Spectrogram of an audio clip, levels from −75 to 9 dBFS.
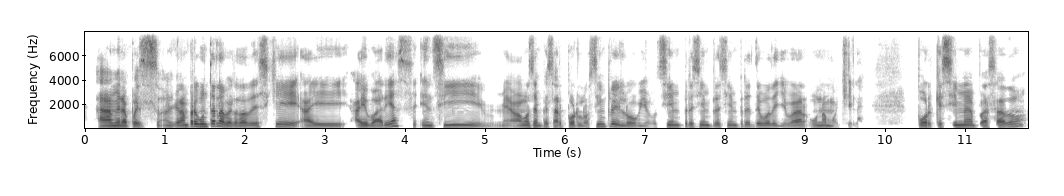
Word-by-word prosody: Ah, 115 +1 +8
mira, 120 -1 +5
pues, 115 -5 +2 0.2
gran 125 +4 +3
pregunta, 185 +2 +5
la 205 -1 +6
verdad 120 0 +1
es 150 +2 -1
que 175 -3 +1
hay 120 +1 -1
hay 120 0 +3
varias. 125 - 0
En 125 -1 -3
sí, 145 0 0 0.2
mira, - - -5
vamos 145 +1 0
a - - +4
empezar 120 +1 -2
por 145 -3 -1
lo 110 - -8
simple 180 +2 -2
y - - +1
lo 120 -1 -2
obvio. 115 +1 -8
Siempre, 145 +1 -3
siempre, 135 -2 -3
siempre 140 +5 -7
debo 140 -1 -2
de 125 -2 -4
llevar 125 +5 -1
una 125 +2 -5
mochila. 115 -3 -9 0.7
Porque 125 -1 -1
sí 145 - +3
me 150 0 +2
ha 145 - +1
pasado 140 +7 -1
130 Hz, 190 wpm, -23 LUFS, 120-145 Hz, 0.7 s, Ah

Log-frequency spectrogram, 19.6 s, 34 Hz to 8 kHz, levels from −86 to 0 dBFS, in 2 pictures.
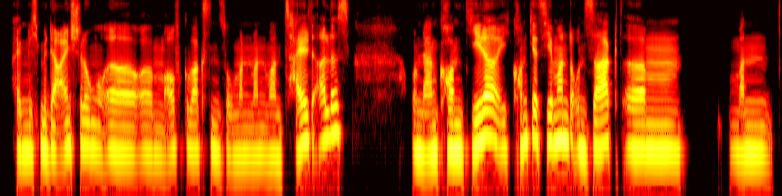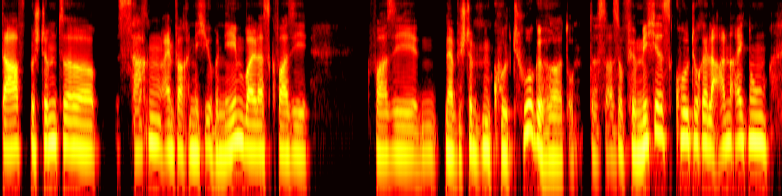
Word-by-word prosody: eigentlich 120 0 -4
mit 125 -3 -2
der 125 - +3
Einstellung, 130 -1 -1
äh, - - -5 0.6
ähm, 115 -1 -8
aufgewachsen, 125 0 -4
so: 110 0 -11
„Man 110 0 -6
man 115 +1 -6
man 110 -1 -5
teilt 155 +2 +2
alles.“ 195 +7 0 0.7
Und 120 -1 -3
dann 115 +1 0
kommt 125 -1 +1
jeder 170 +5 +7 0.2
kommt 155 +5 -3
jetzt 170 -3 +2
jemand 160 +1 +3
und 130 -5 -3
sagt, 135 +6 +4
ähm: 125 -2 0 0.5
„Man 120 -1 -5
darf 135 +1 +4
bestimmte 135 -2 +1 0.3
Sachen 135 +4 -1
einfach 125 -1 -2
nicht 120 +2 -2
übernehmen, 130 +6 0
weil 125 -2 +5
das 120 -2 0
quasi 115 -2 -2 0.7
quasi 115 -1 -4
'n 115 -1 -12
'ner 115 -1 +2
bestimmten 120 +3 -2
Kultur 130 - 0
gehört.“ 100 0 0
Und - - -16
das 105 0 -10
also, 110 +1 -6
für 120 +3 -2
mich 145 - +3
ist 190 -4 +2
kulturelle 160 -4 +1
Aneignung 155 +1 0
125 Hz, 145 wpm, -23 LUFS, 115-145 Hz, 0.7 s, jeder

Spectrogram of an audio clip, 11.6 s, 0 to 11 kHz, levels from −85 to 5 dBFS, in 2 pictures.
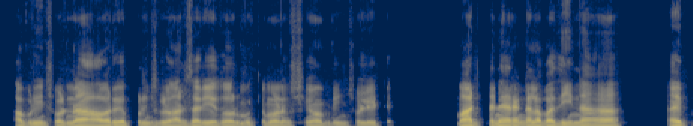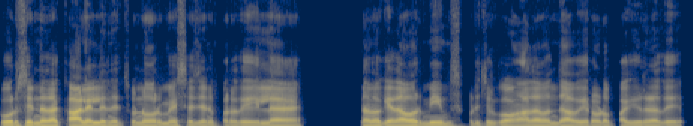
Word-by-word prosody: அப்படின்னு 105 +2 -2
சொன்னா 110 +3 +2
அவரு 110 0 +2
புரிஞ்சுக்கிடுவாரு. 105 -1 -3
சரி 105 0 +1
ஏதோ 100 - -4
ஒரு 95 - -6
முக்கியமான 100 +1 -4
விஷயம் 95 0 -5
அப்படின்னு 90 +1 -10
சொல்லிட்டு. 90 0 -6 0.6
மத்த 125 +4 +3
நேரங்கள்ல 140 -1 +2
பார்த்தீங்கன்னா. 125 +3 0 0.7
அ - - +2
இப்ப 115 - -16
ஒரு 115 - -1
சின்னதா 130 +1 +5
காலையில 120 +1 +6
எந்திரிச்ச 115 -1 -5
உடன்னே 115 0 +1
ஒரு 105 - -3
மெசேஜ் 110 0 -3
அனுப்புறது 100 0 -3
இல்ல. 110 +1 +2 0.8
நமக்கு 115 0 +2
ஏதாவது 125 0 +5
ஒரு 115 - -5
மீம்ஸ் 125 -4 -3
புடிச்சிருக்கும். 105 0 -2
அத 110 - +2
வந்து 110 +1 -2
அவங்களோட 105 0 -1
பகிர்றது. 105 -2 -2
110 Hz, 175 wpm, -21 LUFS, 100-120 Hz, 0.8 s, காலையில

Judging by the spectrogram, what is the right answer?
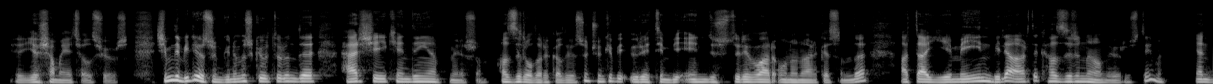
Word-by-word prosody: eee, 100 - -6
yaşamaya 100 -2 -2
çalışıyoruz?" 85 -4 -10 0.3
Şimdi, 185 +1 +5
biliyorsun 145 - +4
günümüz 130 +6 0
kültüründe 140 -1 +2 0.2
her 130 +2 +4
şeyi 135 -1 +1
kendin 130 -1 0
yapmıyorsun, 100 -6 -3
hazır 115 +1 0
olarak 105 -1 -1
alıyorsun 100 - -3
çünkü 145 -1 -4
bir 130 - -1
üretim, 115 -2 0
bir 115 - -2
endüstri 115 0 -1
var 115 -1 +4
onun 105 -1 -1
arkasında. 100 - -3 0.3
Hatta 115 +1 +3
yemeğin 120 +7 +2
bile 120 - +3
artık 130 +6 -1
hazırını 130 -2 +1
alıyoruz, 100 0 -6
değil 210 +4 -1
mi? 120 - -5 0.3
Yani, 115 -2 -1
115 Hz, 155 wpm, -24 LUFS, 105-135 Hz, 0.3 s, Şimdi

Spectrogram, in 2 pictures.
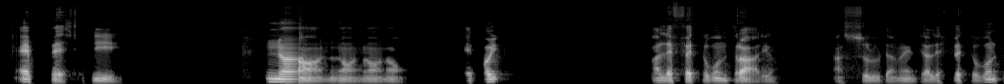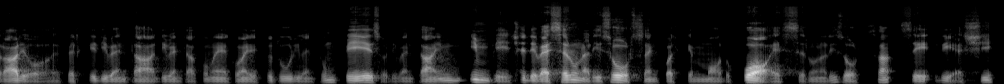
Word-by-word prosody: Eh - - +7 0.2
beh, - - +3 0.3
sì. 85 -5 0 1.5
No, 120 -11 +7
no, 85 -1 -4
no, 85 +1 -5
no, 85 0 -8 0.6
e - - -6
poi - - +4 1.5
ha - - -4
l'effetto 100 +1 +1
contrario, 75 -5 +1 0.5
assolutamente, 85 -2 -7
ha - - +1
l'effetto 85 +1 -5
contrario 100 -10 -3
e 80 - -23
perché 90 - -15
diventa 75 -3 -9
diventa 75 -1 -14
come 75 -3 -12
come 80 -1 -11
hai 75 - -9
detto 70 - -16
tu, 85 0 -10
diventa 75 +3 -17
un 100 -1 -13
peso, 95 +2 0
diventa 75 +2 -9
inv 90 +1 -10
invece 95 -10 -6
deve - - +1
essere 105 +1 +1
una 95 -6 -3
risorsa 80 +1 0
in 80 -1 -13
qualche 75 - -14
modo, 75 -2 -15
può - - +9
essere - - -13
una 75 -1 -17
risorsa - - -9
se 75 0 -8
riesci 105 0 -11
80 Hz, 130 wpm, -25 LUFS, 75-95 Hz, 1.5 s, può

